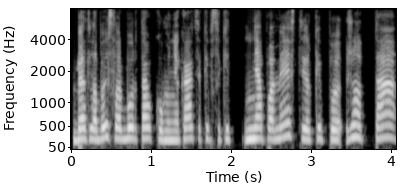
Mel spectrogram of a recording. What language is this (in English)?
Lithuanian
